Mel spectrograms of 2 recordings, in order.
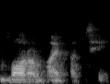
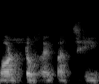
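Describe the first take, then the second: First: The word has a single flapped r sound. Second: The word has a doubled d sound.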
